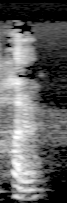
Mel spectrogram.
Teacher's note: mantra for this the sound vibration is Hara h a r so there's a slight rolling R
